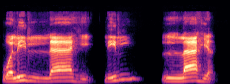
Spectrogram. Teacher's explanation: আমার যে আগাটা জিহ্বার, সেটা কিন্তু আমি উপরের দিকেই একদম, যে দাঁত আছে আমাদের, দাঁতের যে গোড়াটা আছে, এই গোড়া দিয়ে কিন্তু আমি লাগাচ্ছি। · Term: মাখরাজ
